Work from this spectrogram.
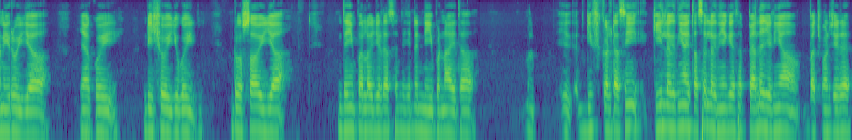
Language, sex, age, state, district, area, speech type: Dogri, male, 30-45, Jammu and Kashmir, Udhampur, rural, spontaneous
